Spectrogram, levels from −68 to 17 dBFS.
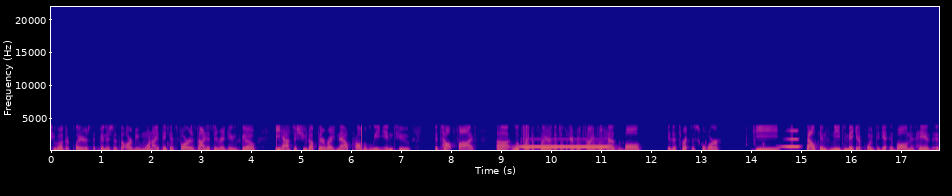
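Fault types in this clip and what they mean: Bit errors on a digital phone line: Flipped bits in the telephone stream knock single samples way off, so you get sharp little ticks and brief crackle over the speech, in four short bursts around 4.49, 6.21, 9.46–9.55 and 14.80 seconds.
Loudspeaker feedback squeal: The mic is hearing its own loudspeaker, and at 608 Hz the loop gain tops one, so that tone climbs over about a third of a second to roughly 10 dB above the speech, from 9.13 to 11.44 s and again 14.50 to 15.05 s.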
